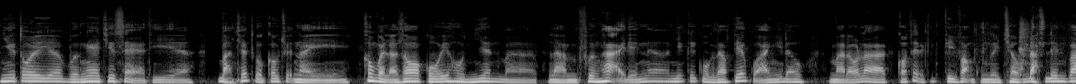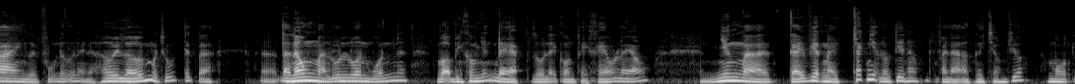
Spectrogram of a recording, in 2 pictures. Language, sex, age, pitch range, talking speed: Vietnamese, male, 20-39, 115-155 Hz, 265 wpm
